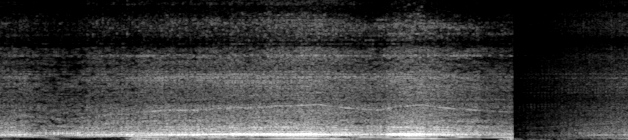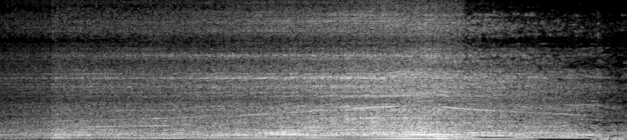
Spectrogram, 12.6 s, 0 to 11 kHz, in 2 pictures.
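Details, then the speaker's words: Yamaha Mio Soul GT 125 scooter after TPS reset and O2 sensor fault addressed, previously hesitating and bogging on throttle: revs climb and fall cleanly twice without stumbling; throttle response now normal after repair. "tarikan motor sekarang sudah responsif sudah normal kembali"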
